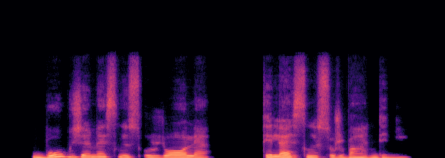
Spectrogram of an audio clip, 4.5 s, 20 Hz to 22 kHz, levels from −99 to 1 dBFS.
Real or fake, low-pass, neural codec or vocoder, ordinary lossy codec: fake; 14.4 kHz; autoencoder, 48 kHz, 32 numbers a frame, DAC-VAE, trained on Japanese speech; AAC, 96 kbps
